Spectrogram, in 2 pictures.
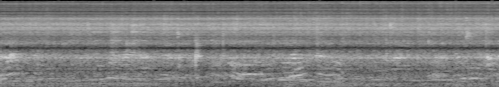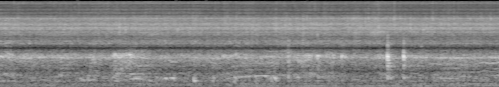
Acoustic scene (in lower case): restaurant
